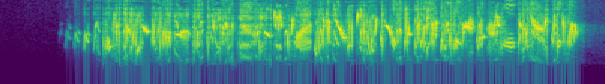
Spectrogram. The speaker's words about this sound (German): Wir hören uns nochmal den Gelitz zum Vergleich an.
